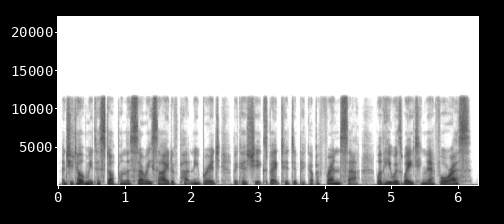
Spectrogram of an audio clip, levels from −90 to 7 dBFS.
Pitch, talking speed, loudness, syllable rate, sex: 180 Hz, 275 wpm, -19 LUFS, 6.7 syllables/s, female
